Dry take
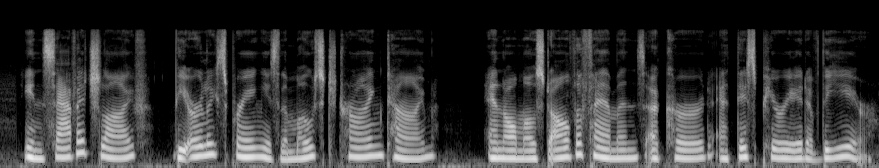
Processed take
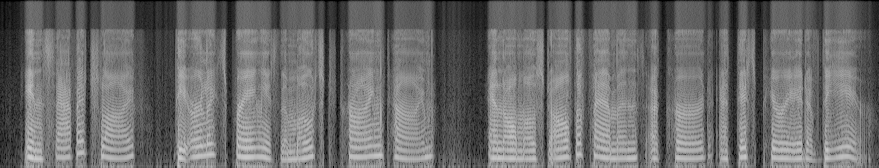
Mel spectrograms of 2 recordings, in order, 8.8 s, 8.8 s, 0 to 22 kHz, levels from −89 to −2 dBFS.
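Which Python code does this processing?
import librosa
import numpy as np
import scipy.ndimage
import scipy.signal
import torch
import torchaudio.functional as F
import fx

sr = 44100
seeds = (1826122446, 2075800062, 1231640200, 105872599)

y = fx.spec_flatten(x, sr, power=0.29)
y = fx.recorder_agc(y, sr, target_db=-6.0, rise_db_per_s=8.2, max_gain_db=30)
y = fx.dmg_crackle(y, sr, seeds[0], per_s=280.0, level_db=-34.0)
y = y * 10.0 ** (-2.0 / 20.0)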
